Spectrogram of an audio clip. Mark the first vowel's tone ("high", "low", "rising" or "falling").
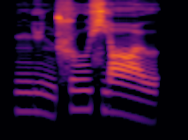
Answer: falling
